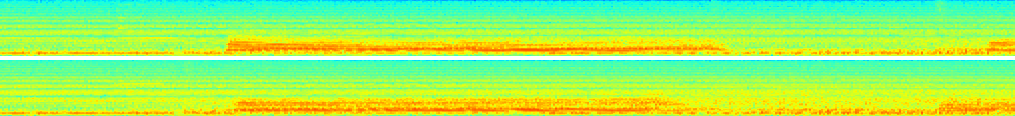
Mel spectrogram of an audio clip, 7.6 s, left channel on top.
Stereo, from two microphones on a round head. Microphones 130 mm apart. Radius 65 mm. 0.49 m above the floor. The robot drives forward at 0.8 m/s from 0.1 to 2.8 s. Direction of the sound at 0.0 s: 20° right (ahead or behind).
